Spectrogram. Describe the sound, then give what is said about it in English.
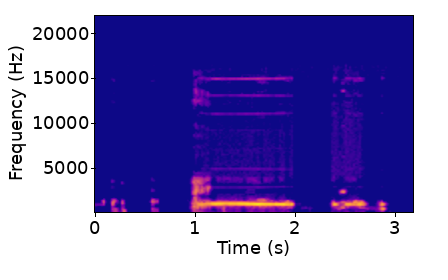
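Coyotes howl outside a window, heard through a phone held near it: one long steady mid-pitched wail lasting about a second, framed by short yips and yelps before and after. No voices are heard. “I don't know if I've ever heard coyotes.”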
